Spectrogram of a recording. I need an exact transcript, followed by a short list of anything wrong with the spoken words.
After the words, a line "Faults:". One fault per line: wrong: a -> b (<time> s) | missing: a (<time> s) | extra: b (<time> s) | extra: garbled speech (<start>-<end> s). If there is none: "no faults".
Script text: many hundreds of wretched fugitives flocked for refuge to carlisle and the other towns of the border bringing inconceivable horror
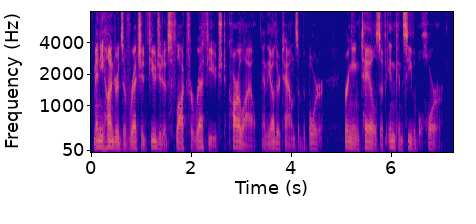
many hundreds of wretched fugitives flocked for refuge to carlisle and the other towns of the border bringing tales of inconceivable horror
Faults:
extra: tales of (5.4 s)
